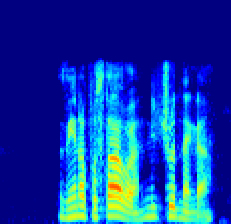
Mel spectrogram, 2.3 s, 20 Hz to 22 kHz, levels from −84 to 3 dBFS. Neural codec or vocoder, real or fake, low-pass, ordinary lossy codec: none; real; 7.2 kHz; AAC, 48 kbps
